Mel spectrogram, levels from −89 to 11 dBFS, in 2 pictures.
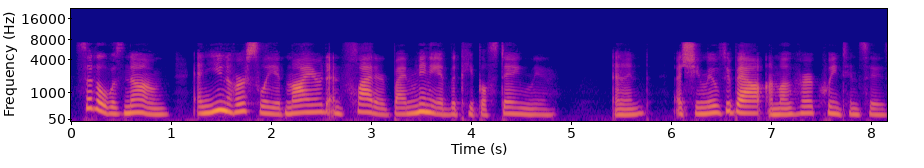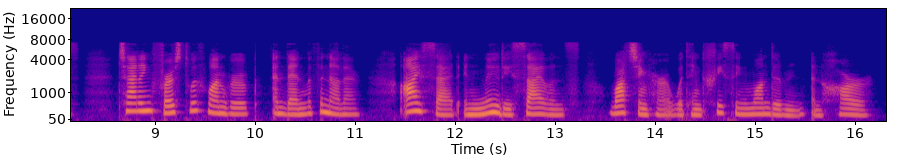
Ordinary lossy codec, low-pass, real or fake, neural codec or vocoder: MP3, 48 kbps; 7.2 kHz; fake; codec, 16 kHz, 0.5 kbps, FunCodec, trained on LibriTTS, 25 frames a second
